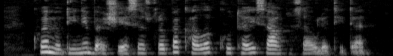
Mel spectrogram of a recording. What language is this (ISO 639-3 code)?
kat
